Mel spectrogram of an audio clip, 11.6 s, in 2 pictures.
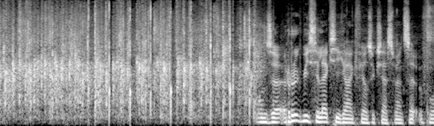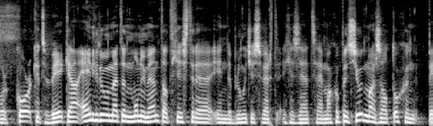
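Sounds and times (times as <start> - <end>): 
studio audience applause: 0.0 - 3.8
speech: 3.4 - 11.5.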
